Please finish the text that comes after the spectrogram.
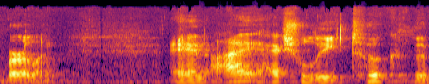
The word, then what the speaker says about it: Berlin: It's spelled like Berlin, but it's pronounced Berlin.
